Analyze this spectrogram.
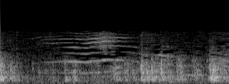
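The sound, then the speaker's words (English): Cats meow in a few wavering, drawn-out cries of middling pitch, one overlapping another, with faint rustling underneath. “Those are Panama cats? Hey, I know those cats. They look like plain cats to me.”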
